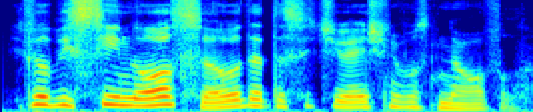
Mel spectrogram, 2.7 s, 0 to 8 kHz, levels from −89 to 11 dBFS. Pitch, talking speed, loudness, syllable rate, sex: 160 Hz, 225 wpm, -18 LUFS, 5.5 syllables/s, male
